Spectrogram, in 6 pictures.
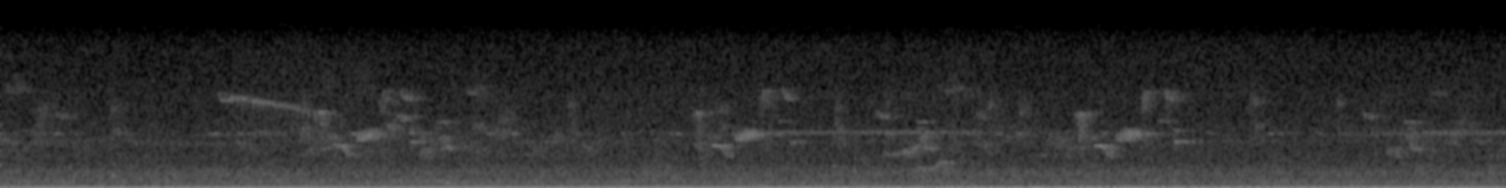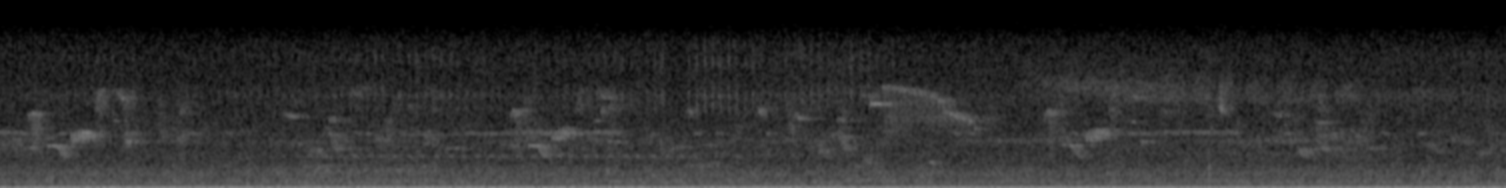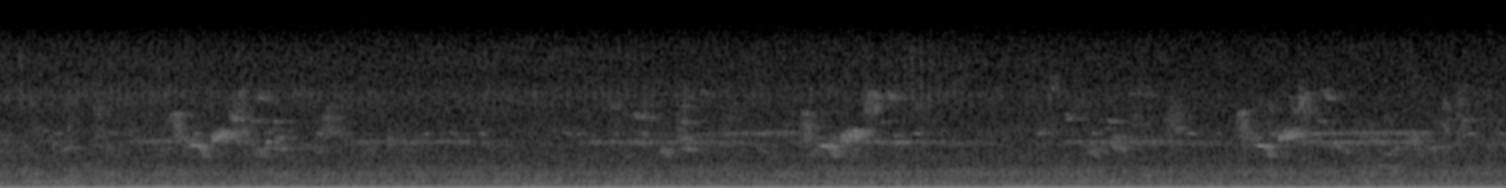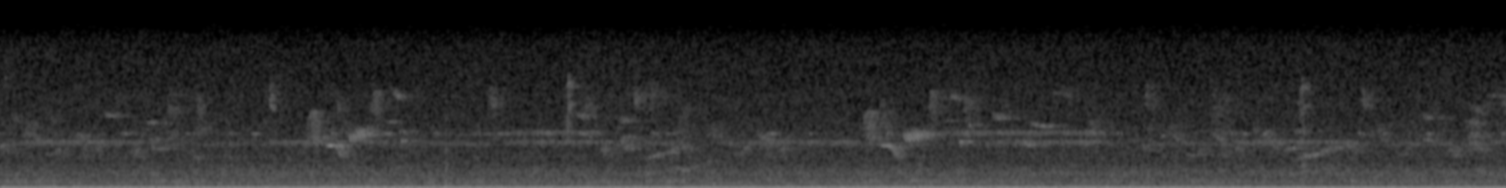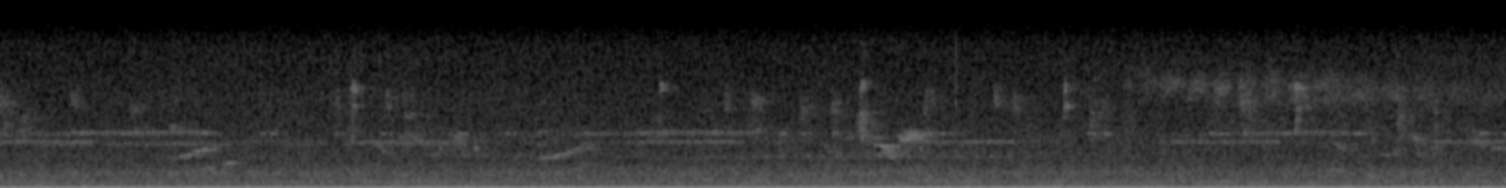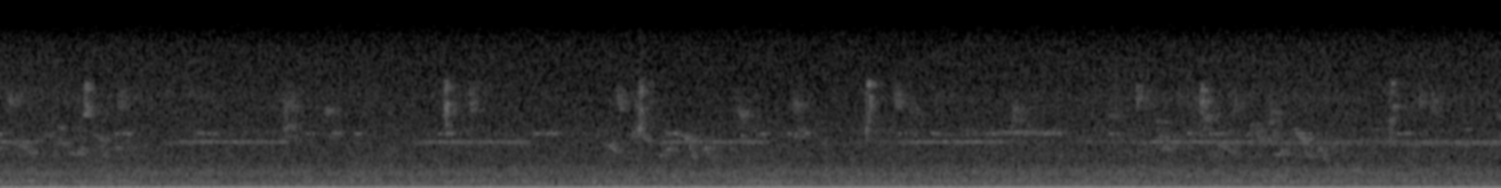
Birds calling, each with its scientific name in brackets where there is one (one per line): Rufous-tailed Hummingbird (Amazilia tzacatl)
Clay-colored Thrush (Turdus grayi)
Orange-billed Nightingale-Thrush (Catharus aurantiirostris)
